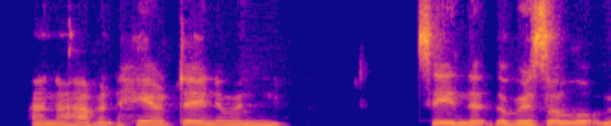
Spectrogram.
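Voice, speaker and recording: A woman speaks with a Scottish accent. Her pitch is fairly low. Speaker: author. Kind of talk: panel discussion.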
